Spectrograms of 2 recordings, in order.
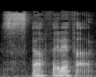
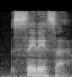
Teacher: the Z sound in Spanish from Latin American sounds also like the S sound. In Spanish from Spain sounds kind of different.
